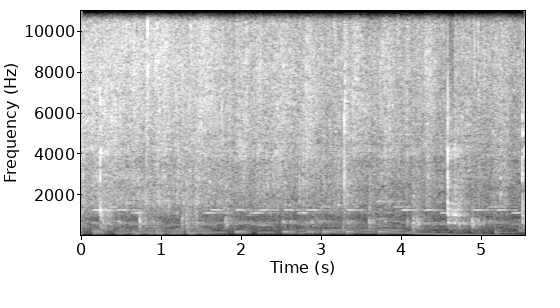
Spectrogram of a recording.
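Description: Cut idli pieces frying in hot oil with mustard seeds, cumin and curry leaves in an aluminium kadai: a steady sizzle, with the spatula scraping and knocking against the pan as the pieces are stirred.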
